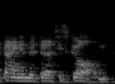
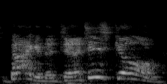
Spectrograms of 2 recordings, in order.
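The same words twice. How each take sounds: First: The word 'is' is not emphasized. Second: The word 'is' carries strong emphasis. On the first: It sounds like an ordinary actor's read. "where an actor would say" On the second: It sounds unusual, not like an actor. "that kind of em- emphasis on the is"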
